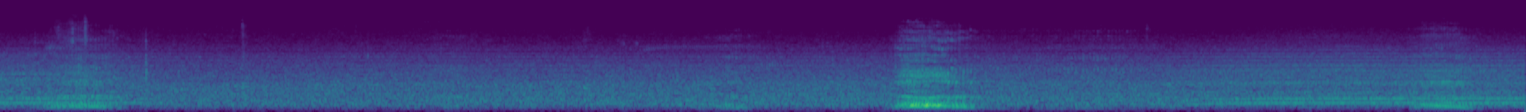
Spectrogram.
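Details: Wild male American bison bellowing at a stopped car in Lamar Valley, Yellowstone, during the summer rut, courting a nearby female. A loud, gravelly roar near the middle, flanked by softer grunts, over a constant vehicle hum.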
